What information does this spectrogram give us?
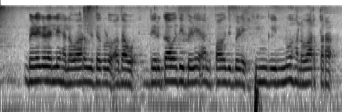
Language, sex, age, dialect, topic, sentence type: Kannada, female, 25-30, Dharwad Kannada, agriculture, statement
